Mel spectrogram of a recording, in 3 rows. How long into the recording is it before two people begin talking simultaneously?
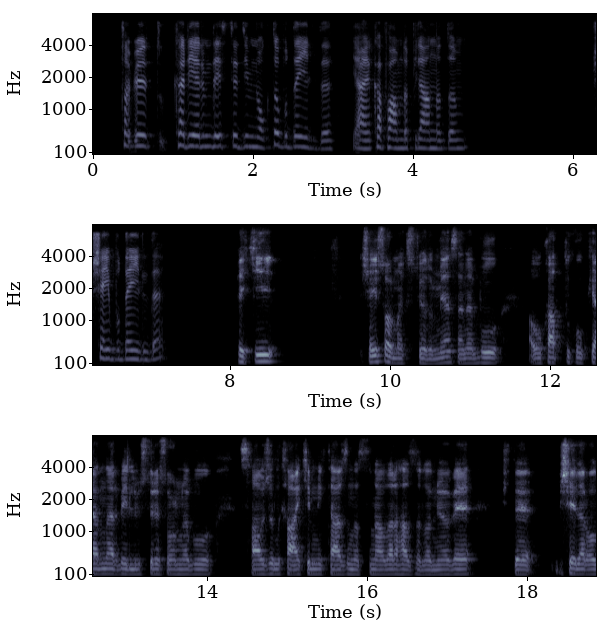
none

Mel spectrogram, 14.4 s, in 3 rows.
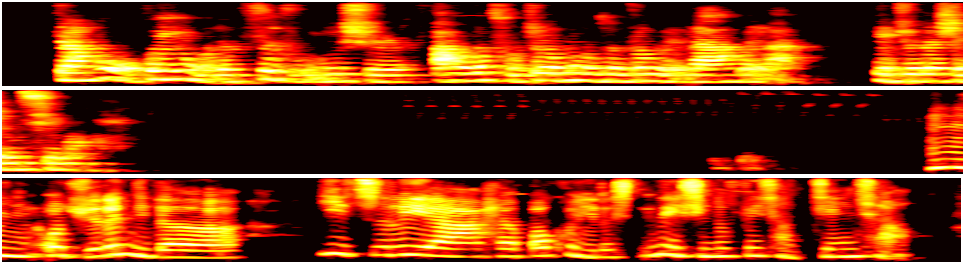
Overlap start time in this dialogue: none

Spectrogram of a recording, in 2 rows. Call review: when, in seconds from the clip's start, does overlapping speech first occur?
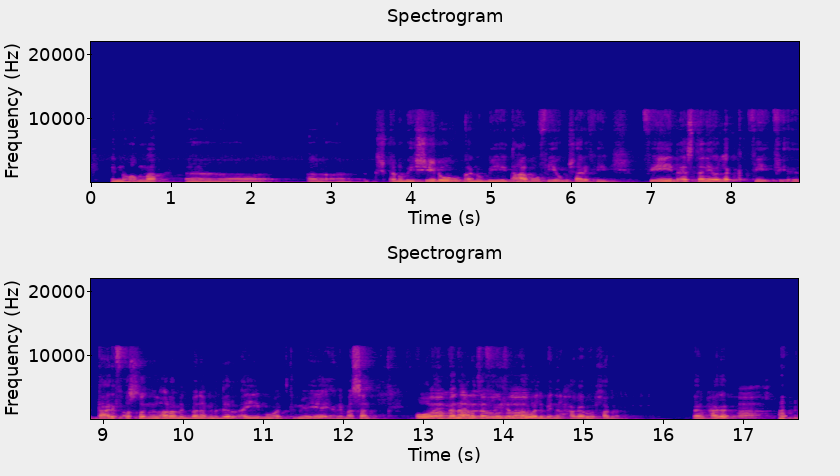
13.1 s

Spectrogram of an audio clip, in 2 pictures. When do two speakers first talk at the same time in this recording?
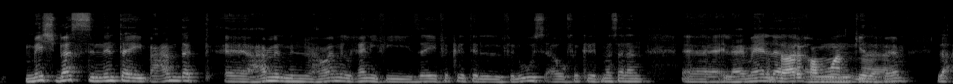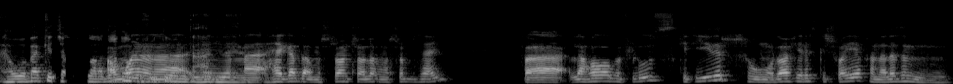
7.6 s

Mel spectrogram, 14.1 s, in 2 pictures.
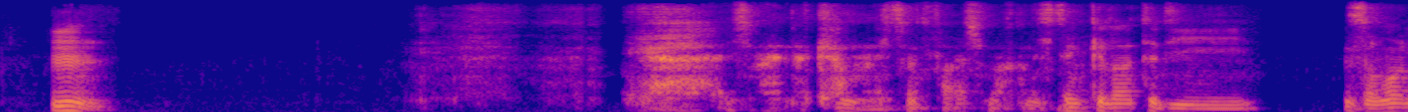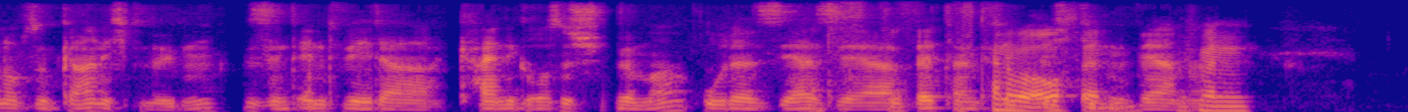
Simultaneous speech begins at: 11.0 s

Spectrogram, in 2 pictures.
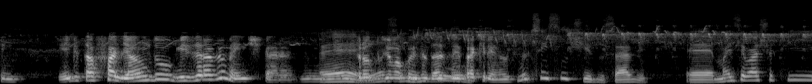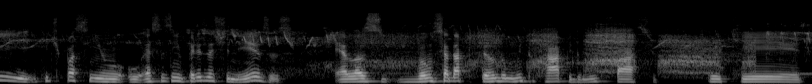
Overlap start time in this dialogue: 3.2 s

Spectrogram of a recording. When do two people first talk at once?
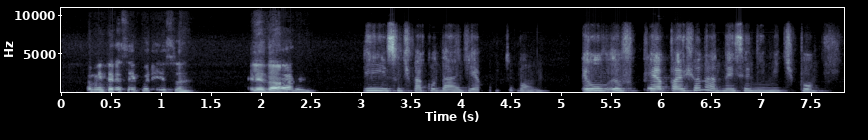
none

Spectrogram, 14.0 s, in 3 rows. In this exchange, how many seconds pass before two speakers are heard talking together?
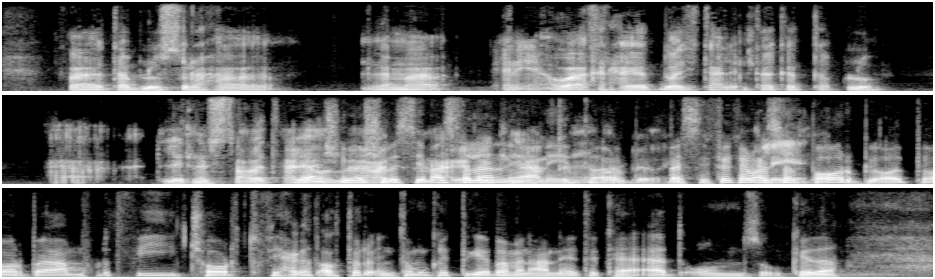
6.1 s

